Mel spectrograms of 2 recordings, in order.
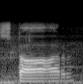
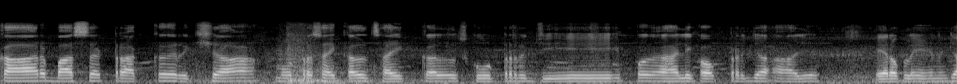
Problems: constant background noise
